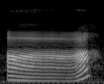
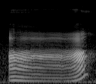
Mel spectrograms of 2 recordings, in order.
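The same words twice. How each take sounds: First: The pitch dips down and then rises. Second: The pitch dips down and then rises.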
